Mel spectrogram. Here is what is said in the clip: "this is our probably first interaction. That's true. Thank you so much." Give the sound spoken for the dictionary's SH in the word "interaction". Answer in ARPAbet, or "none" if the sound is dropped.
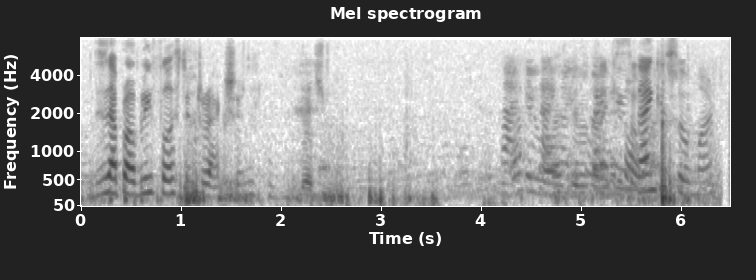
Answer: SH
